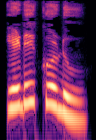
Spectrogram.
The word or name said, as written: ಎಡಗಡೆ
